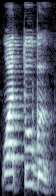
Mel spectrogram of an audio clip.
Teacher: व तुब, बा साकिन पर कलकला होगा। जब हम कलकला करेंगे डबल साउंड आएगा, टकराव पैदा होगा।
